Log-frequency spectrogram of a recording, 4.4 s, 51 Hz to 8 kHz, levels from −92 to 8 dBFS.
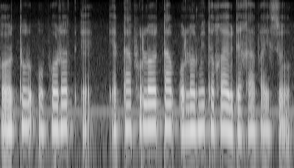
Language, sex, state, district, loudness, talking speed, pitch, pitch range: Assamese, female, Assam, Kamrup Metropolitan, -16 LUFS, 120 wpm, 170 Hz, 160-175 Hz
